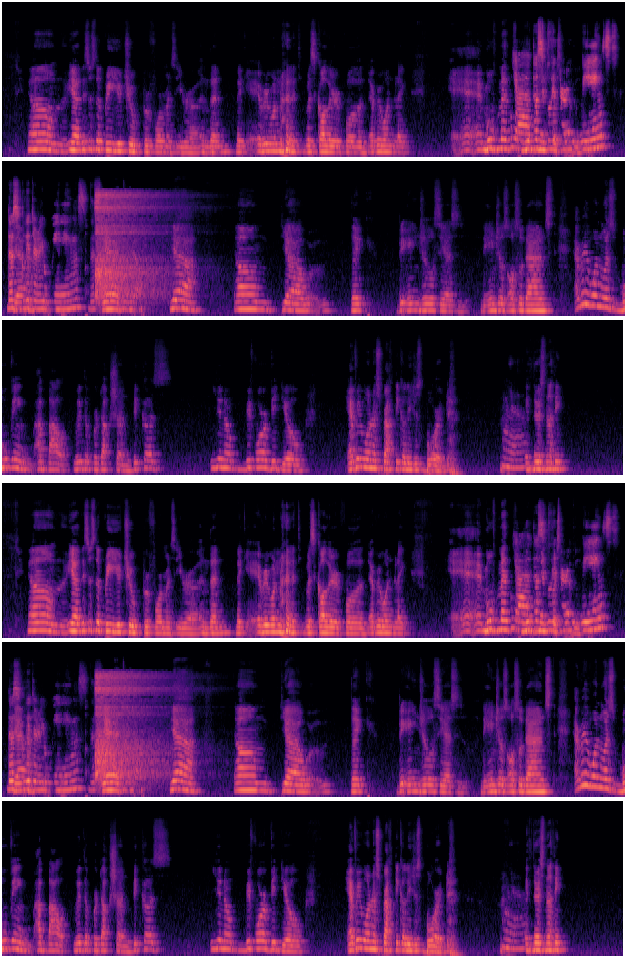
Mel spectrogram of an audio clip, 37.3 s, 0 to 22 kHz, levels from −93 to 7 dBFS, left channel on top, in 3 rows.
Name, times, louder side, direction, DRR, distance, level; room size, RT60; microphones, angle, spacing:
voice 1, 0.5-8.0 9.0-11.1 11.4-11.6 12.7-13.1 14.4-14.8 15.8-16.3 17.1-19.0 19.4-19.6 20.4-21.8 22.0-23.4 23.9-28.0 29.1-30.9 31.8-34.0 35.4-36.1, right 2 dB, 30° right, 6 dB, 0.4 m, -27 dB
voice 2, 10.2-12.1 12.6-15.3 34.9-35.6, right 1 dB, 80° left, 5 dB, 0.7 m, -30 dB
sound 1, 14.1-16.0 19.8-19.9, right 1 dB, 5° right, 1.0 m, -31 dB
3.2 x 2.2 x 2.7 m, 0.31 s
head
